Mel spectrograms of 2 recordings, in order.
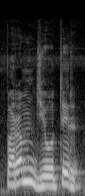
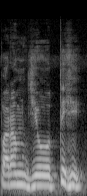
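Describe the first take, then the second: First: The word ends with an r sound. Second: The word ends with a breathy h sound. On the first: The word is joined to the next word. "यहाँ पर रा है" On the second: The word stands apart on its own. "ये रा विसर्ग बन जाएगा जब तोड़ेंगे हम इसे"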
